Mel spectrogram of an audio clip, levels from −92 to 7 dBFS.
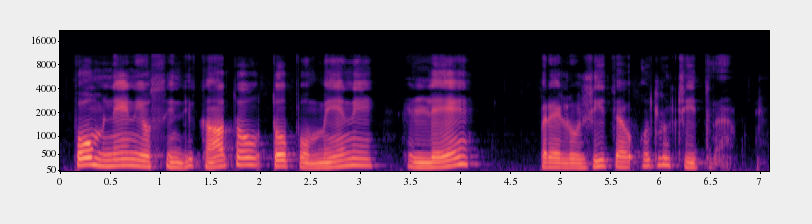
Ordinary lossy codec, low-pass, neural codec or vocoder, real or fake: none; 10.8 kHz; codec, 24 kHz, 3.1 kbps, DualCodec; fake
